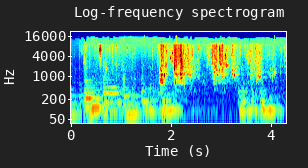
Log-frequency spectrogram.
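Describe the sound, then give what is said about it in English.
Water heated by a fire is poured into a tin bath: a few loud bursts of splashing, gurgling liquid separated by short pauses, with steady low tones underneath. “She pours in water heated by the fire”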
